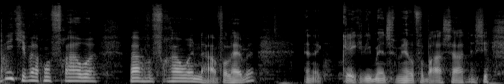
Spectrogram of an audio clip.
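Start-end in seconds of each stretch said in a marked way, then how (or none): 0.0-2.6 put-on very sweet, innocent little-boy voice, high and slow. Retelling a little boy asking people a joke, in a sweet child's voice. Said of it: "Hij vroeg met een hele lieve kinderstem".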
